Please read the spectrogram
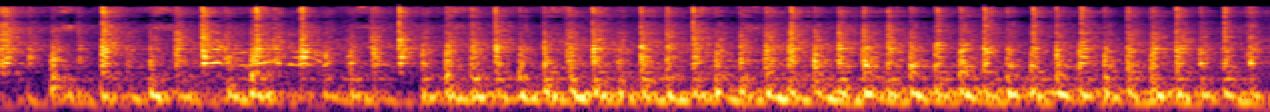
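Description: Two Punjabi dhols drummed together in a fast, steady rhythm, deep bass strokes under sharp higher stick strokes.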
